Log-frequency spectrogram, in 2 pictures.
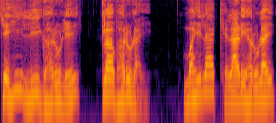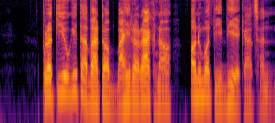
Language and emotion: Nepali, neutral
